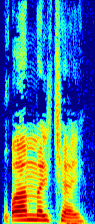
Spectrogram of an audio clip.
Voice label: "qiwan", Archi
